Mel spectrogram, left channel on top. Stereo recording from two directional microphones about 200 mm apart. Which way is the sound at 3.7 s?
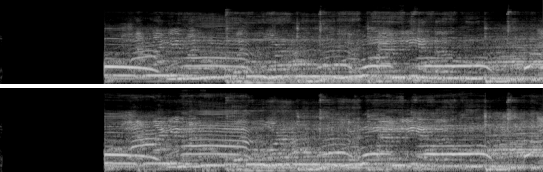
55° left (ahead or behind).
